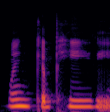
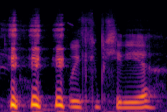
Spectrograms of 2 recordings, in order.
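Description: First: The word is said with an extra n sound. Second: The word is said without an extra n sound. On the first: The speaker calls it wrong. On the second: The speaker calls it right.

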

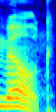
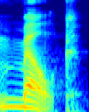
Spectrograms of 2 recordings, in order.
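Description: First: The vowel sounds like the i in bit. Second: The vowel sounds like the e in bed. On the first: The speaker calls it right. "it's an I" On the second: The speaker calls it wrong. "I also hate when people say milk"

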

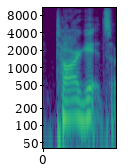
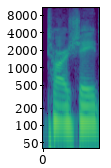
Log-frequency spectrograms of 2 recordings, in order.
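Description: First: It is said the plain everyday way. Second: It is said in a posh, French-sounding way.

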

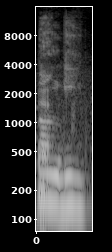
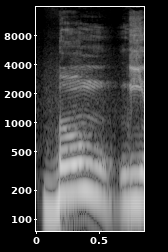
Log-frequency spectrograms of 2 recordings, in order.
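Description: First: The word has an American pronunciation. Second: The word has a Bahamian pronunciation. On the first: It names the company that makes Halo. The speaker calls it wrong. "not Bungie. Bungie is the people who's make Halo" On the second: It names the local thing being talked about. The speaker calls it right. "it's Bungie"

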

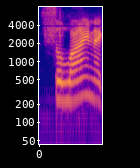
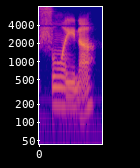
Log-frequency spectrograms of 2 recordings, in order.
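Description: First: The name is said in the local pronunciation. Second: The name is said in the show's pronunciation. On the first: The speaker calls it right. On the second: The speaker calls it wrong.

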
